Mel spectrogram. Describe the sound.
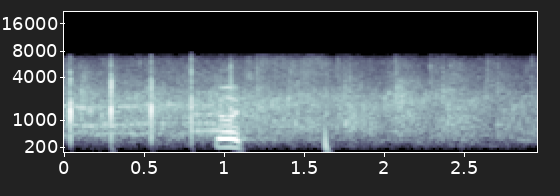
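An audience claps steadily for a few seconds, a dense wash of hand claps with a few sharper claps near the start, while a man says a brief word over it.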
